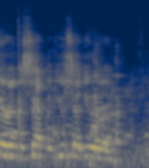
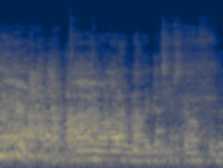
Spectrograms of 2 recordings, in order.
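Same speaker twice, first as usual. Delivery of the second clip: clueless guy; 6 semitones lower, slower than usual. Acted. Impersonating the clueless audience member.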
